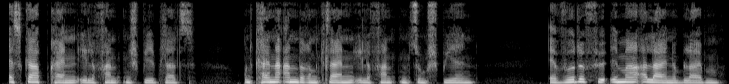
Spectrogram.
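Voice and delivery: ordinary delivery, nothing marked

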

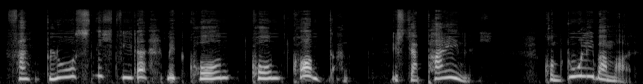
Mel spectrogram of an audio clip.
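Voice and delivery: high-pitched, loud antelope voice; hissed scolding. A narrator's reading. Antelope telling off the man for luring, scolding hiss. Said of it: "da zischte es".

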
